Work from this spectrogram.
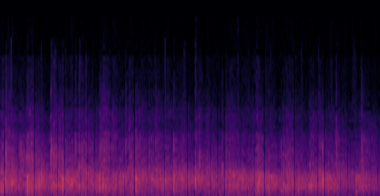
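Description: Sustained crowd applause in a theatre hall at a pitch competition award moment, dense even clapping throughout at moderate level.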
